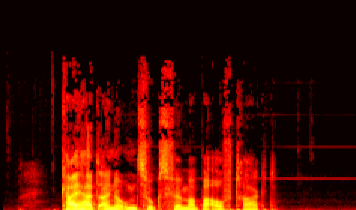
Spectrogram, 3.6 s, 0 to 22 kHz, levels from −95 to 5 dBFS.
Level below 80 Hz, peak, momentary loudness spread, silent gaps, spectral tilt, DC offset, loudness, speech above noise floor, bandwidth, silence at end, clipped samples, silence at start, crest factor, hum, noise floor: -40 dBFS; -2 dBFS; 12 LU; none; -6.5 dB/octave; under 0.1%; -19 LUFS; 47 dB; 15.5 kHz; 0.85 s; under 0.1%; 0.6 s; 20 dB; none; -66 dBFS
